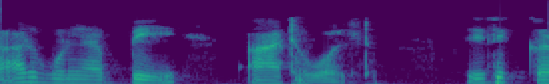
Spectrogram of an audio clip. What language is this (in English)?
Gujarati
